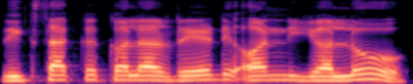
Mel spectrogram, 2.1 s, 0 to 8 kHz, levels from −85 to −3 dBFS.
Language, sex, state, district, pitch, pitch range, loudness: Hindi, male, Jharkhand, Garhwa, 155 Hz, 150-165 Hz, -13 LUFS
